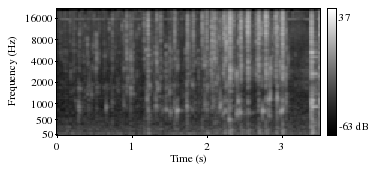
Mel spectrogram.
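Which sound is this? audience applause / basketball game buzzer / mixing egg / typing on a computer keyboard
mixing egg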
